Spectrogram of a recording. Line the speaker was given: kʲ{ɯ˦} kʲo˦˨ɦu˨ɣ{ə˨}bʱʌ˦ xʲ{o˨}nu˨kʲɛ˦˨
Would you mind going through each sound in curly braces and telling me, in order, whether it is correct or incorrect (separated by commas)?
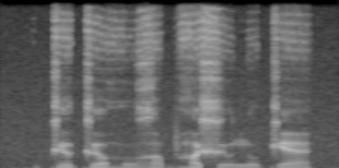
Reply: correct, incorrect, incorrect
